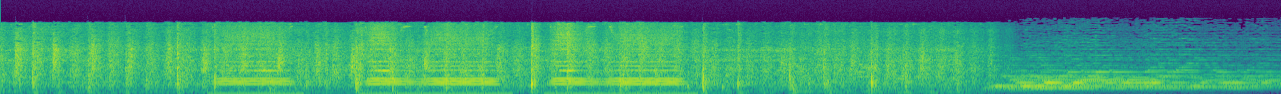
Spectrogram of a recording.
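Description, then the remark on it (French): A steam tramway on the Piégut line in France rumbles along its rails, loud, sounding three short bursts of its whistle. Near the end the running noise drops away, leaving a low, steady droning tone. “Le tramway de Piégut dérive d'un rêve.”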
